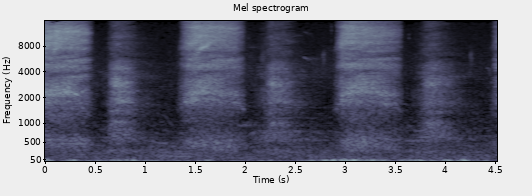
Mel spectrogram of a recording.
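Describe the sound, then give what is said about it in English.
Breathing exercise of powerful, deep inhales and soft exhales, each about a third as long. Loud, rushing breath noise comes in a few strong surges, with quieter breathy stretches between them and no voices. “the point is to take the largest inhale that you possibly can, and then the exhale is soft. It's just about a third of that inhale, and it sounds like this.”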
